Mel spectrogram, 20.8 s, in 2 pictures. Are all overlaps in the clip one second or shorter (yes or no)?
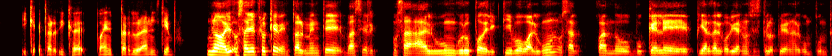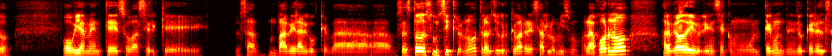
yes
